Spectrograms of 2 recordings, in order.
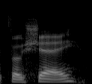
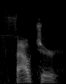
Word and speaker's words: Fauché: Matthew Fauché. And substitution coming on for Caleb Webb. I would have said Foucher, but so thank you for the folks to my right giving me a correct pronunciation.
